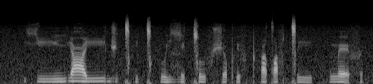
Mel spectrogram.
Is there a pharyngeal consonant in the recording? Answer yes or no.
yes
